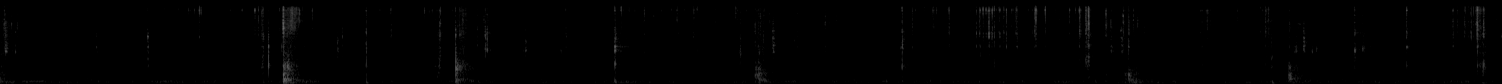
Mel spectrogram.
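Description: A utility blade scrapes shavings off a solid green and white bar of soap. The clip is a quiet run of many short, bright, crisp scraping and crackling strokes, some louder than others, separated by brief near-silent gaps.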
